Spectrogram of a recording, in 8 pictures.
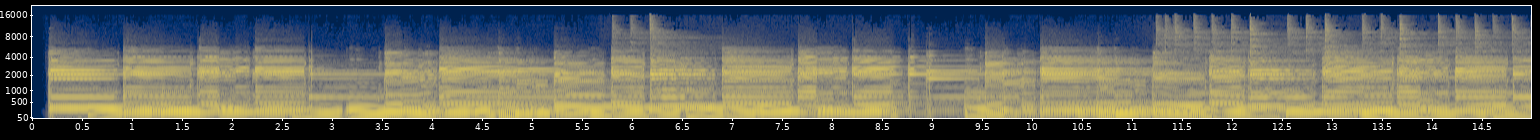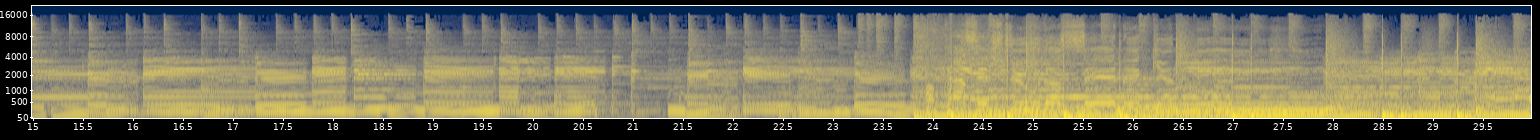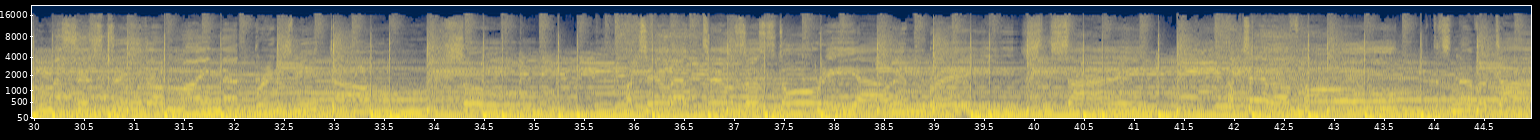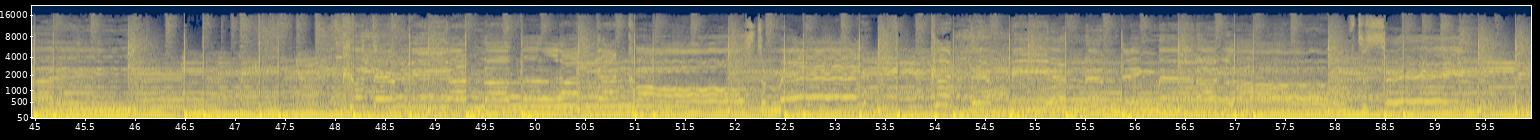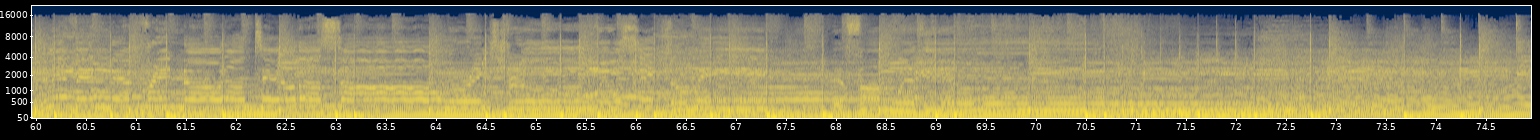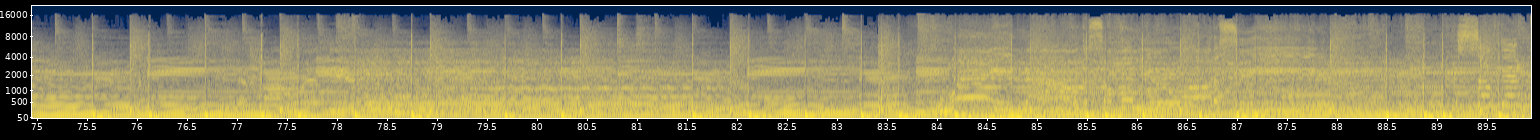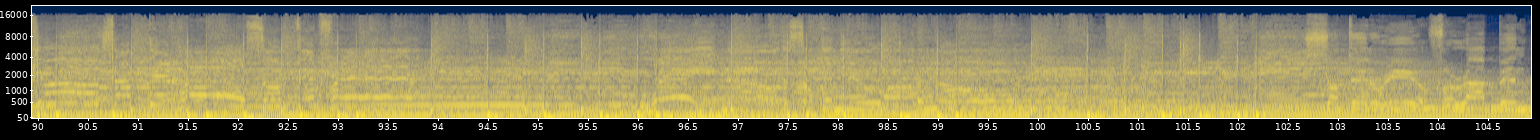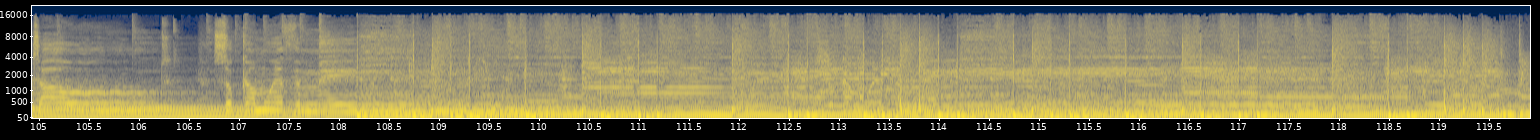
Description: Для любителей мелодичного хард рока и AORщиков
Очень пафосно, с гитарными запилами, но в меру.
